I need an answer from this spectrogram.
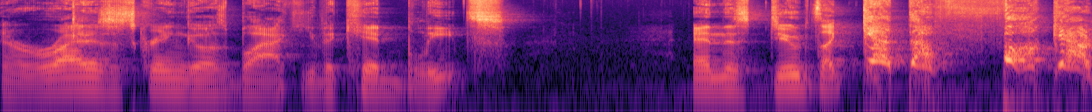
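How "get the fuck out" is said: acted, very high, drawn-out, enraged scream. Retelling how a man in the theater screamed at a kid: imitating a man screaming. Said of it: "Just screamed at him to get out".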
